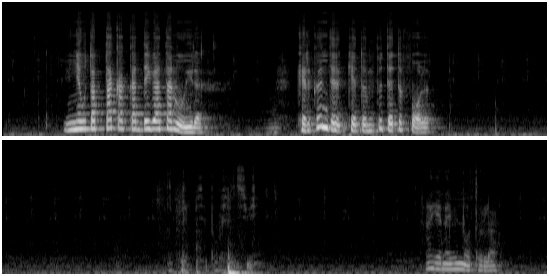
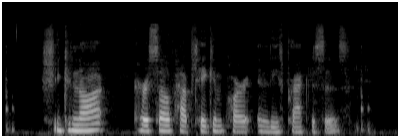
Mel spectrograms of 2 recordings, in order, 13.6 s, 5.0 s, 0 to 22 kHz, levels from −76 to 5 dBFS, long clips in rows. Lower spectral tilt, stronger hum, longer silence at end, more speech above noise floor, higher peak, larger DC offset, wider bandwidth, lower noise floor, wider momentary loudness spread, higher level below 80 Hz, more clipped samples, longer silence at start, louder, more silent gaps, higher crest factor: about the same, -7.5 dB/octave vs -7 dB/octave; neither; first, 0.65 s vs 0.45 s; first, 34 dB vs 23 dB; about the same, -6 dBFS vs -8 dBFS; neither; first, 13 kHz vs 11.5 kHz; first, -54 dBFS vs -49 dBFS; first, 25 LU vs 16 LU; first, -38 dBFS vs -60 dBFS; neither; first, 0.8 s vs 0.05 s; first, -21 LUFS vs -27 LUFS; neither; about the same, 20 dB vs 20 dB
